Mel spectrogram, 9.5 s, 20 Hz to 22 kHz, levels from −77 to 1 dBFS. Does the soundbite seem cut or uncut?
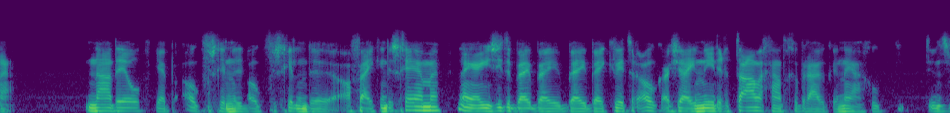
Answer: cut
